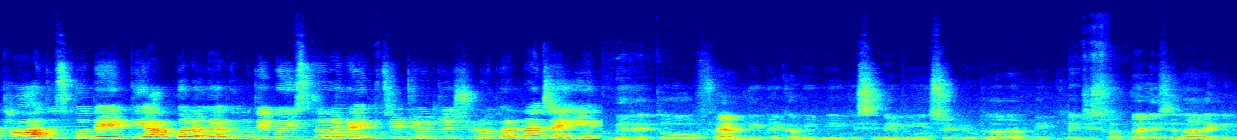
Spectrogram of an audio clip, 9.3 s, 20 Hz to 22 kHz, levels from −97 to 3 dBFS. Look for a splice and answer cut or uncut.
cut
